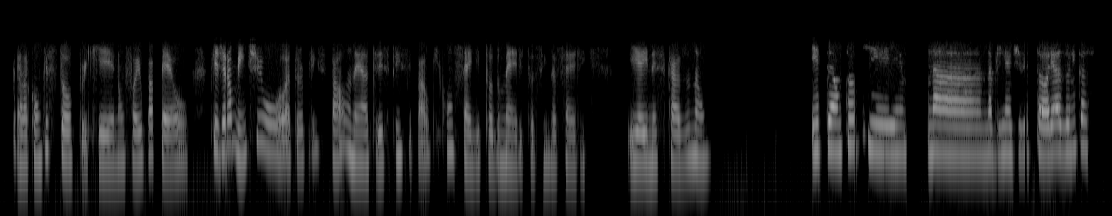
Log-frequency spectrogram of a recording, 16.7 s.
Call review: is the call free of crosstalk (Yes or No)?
Yes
